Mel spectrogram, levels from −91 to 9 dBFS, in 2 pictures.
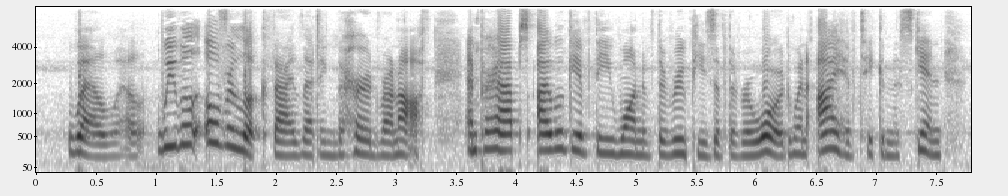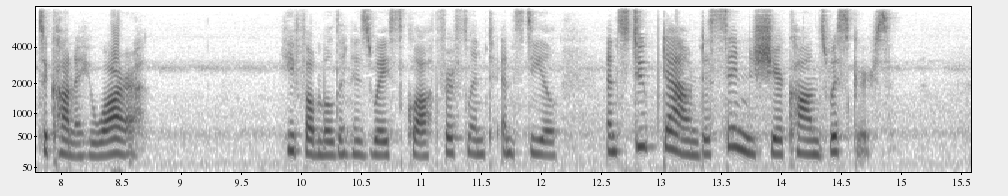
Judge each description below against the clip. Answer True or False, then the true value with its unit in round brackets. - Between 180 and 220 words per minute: True (190 wpm)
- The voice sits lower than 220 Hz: False (230 Hz)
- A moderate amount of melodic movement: True (4.3 semitones)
